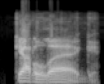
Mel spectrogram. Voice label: "gateleg", American

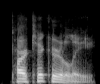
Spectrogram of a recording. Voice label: "Particularly", American

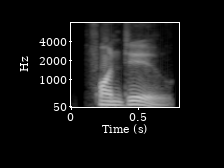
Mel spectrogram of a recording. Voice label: "fondue", American

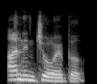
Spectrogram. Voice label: "Unenjoyable", Indian

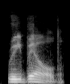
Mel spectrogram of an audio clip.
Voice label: "rebuild", American

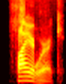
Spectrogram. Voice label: "firework", American

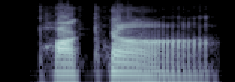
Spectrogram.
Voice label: "pawpaw", American

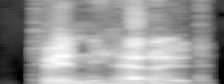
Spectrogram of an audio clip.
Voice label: "pinheaded", American

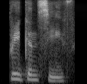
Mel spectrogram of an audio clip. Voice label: "Preconceive", Indian; Dictionary

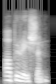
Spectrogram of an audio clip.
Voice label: "operation", Indian

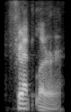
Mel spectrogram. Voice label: "fettler", American

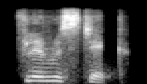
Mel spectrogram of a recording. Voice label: "floristic", Indian

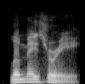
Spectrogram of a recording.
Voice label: "lamasery", American

